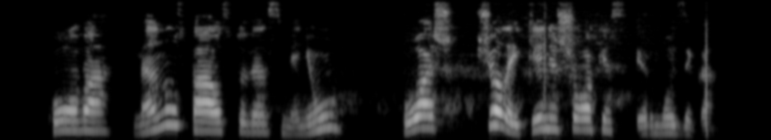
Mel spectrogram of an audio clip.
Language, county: Lithuanian, Kaunas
